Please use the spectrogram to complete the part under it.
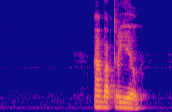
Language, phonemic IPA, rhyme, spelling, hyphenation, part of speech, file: Dutch, /ˌaː.bɑk.teː.riˈeːl/, -eːl, abacterieel, abac‧te‧ri‧eel, adjective, Nl-abacterieel.ogg
- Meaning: abacterial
